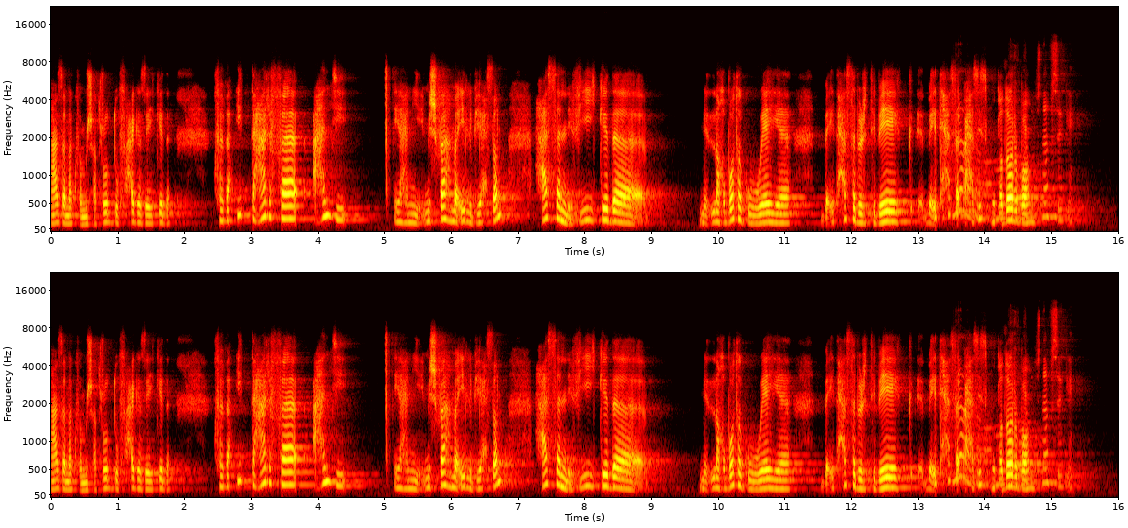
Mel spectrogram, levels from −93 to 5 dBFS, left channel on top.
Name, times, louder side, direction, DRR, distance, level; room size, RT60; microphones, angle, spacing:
voice 1, 0.0-4.4 5.1-9.0 9.7-12.7 13.0-13.9 14.2-14.8, left 2 dB, 10° left, 17 dB, 0.7 m, -25 dB
voice 2, 13.5-14.6 14.9-15.3, equal, 5° right, 10 dB, 1.8 m, -35 dB
23.5 x 20.5 x 9.2 m, 1.2 s
head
